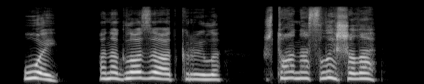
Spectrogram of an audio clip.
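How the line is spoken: Frightened voice from behind. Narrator (Russian): Испуганно прозвучал еще один голос где-то за моей головой

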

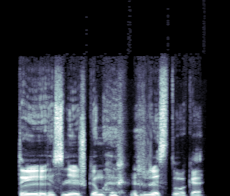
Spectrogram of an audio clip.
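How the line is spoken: Muffled, nearly laughing. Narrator (Russian): закрыв ладонью рот, едва ли не смеясь, ответил

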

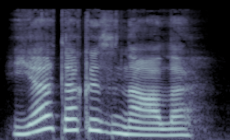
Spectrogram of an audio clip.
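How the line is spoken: Sigh. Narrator (Russian): вздохнула Вера Сергеевна

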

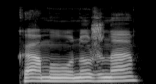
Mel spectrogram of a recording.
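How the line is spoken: Insinuating question. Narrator (Russian): вкрадчиво спросил он

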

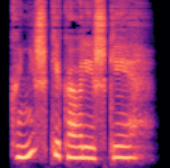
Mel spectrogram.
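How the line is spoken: Mutter. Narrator (Russian): пробормотала гвардиния Кникс

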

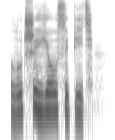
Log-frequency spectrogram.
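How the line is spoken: Worried muttering. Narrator (Russian): озабоченно забормотал названный жених

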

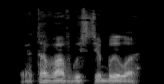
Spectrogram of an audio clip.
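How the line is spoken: Soldier's quiet whisper. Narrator (Russian): тихо прошептал первый солдат

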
